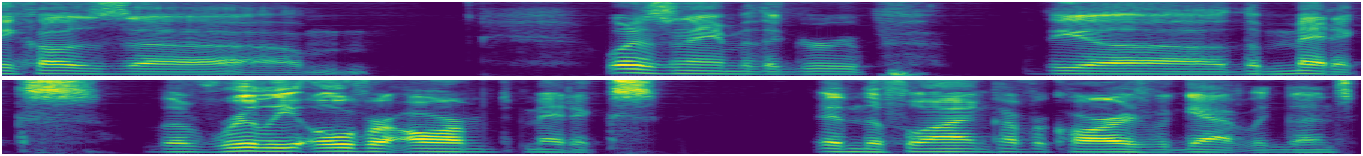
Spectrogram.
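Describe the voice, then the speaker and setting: A man's medium-pitched, a plain, everyday voice, moderate in pace with fairly even intonation, dry and close with no echo, in a very clean recording with a silent background. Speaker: co-host. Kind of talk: casual chat.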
